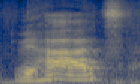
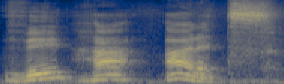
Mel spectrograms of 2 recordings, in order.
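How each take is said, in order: First: Said in the usual way. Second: Ve haaretz drawn out syllable by syllable, very slow; teacher modelling Ve haaretz at a crawl; slow syllable-by-syllable reading. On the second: Shown as a demonstration. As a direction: spell out Ve haaretz slowly for the class. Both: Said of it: "como é que ficou a leitura agora?".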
